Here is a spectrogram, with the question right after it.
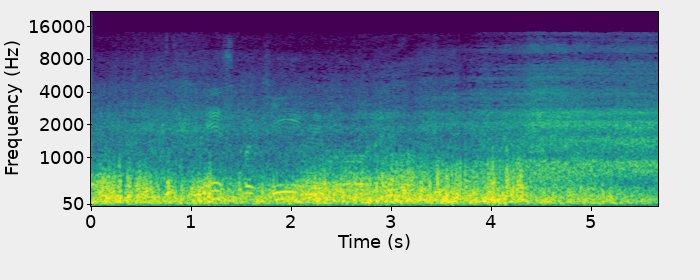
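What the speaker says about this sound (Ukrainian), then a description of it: "І вітер, вітер з моря, ух, сильний вітер" Strong sea wind buffets the microphone in a steady, loud low roar, with some faint boat or water noise underneath and no speech.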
